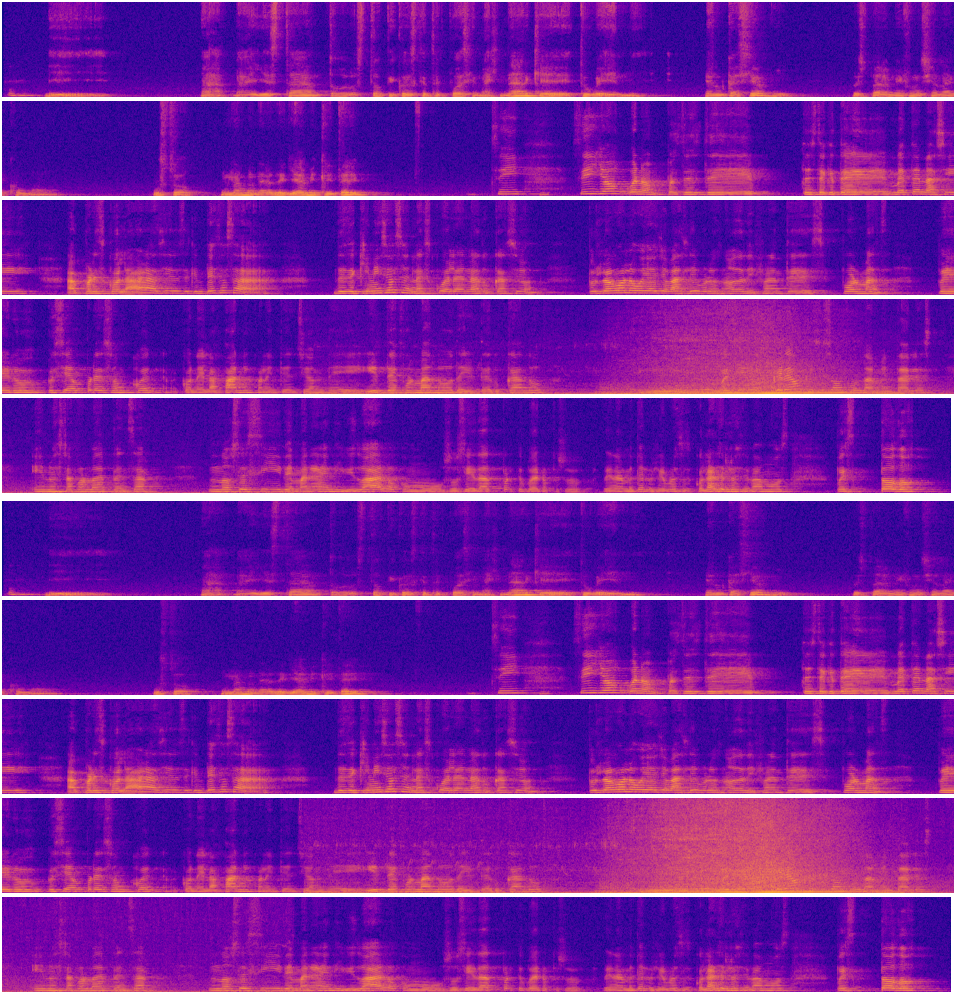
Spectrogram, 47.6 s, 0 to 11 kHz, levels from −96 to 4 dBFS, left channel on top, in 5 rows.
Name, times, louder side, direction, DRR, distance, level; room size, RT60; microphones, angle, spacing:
voice 1, 0.4-1.1 2.0-6.5 7.0-7.9 8.5-10.1 11.0-11.4 11.7-13.2 14.9-15.0, left 2 dB, 55° left, 0.8 m, -25 dB
voice 2, 14.5-15.0 15.3-17.2 17.5-22.1 22.4-24.5 24.9-28.1 28.4-34.0 34.9-37.9 38.4-39.7 40.1-47.2, equal, 5° left, 1.3 m, -27 dB
Car / Accelerating revving vroom, 31.6-41.0, right 3 dB, 50° right, 1.1 m, -25 dB
29.5 x 16.0 x 5.6 m
head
